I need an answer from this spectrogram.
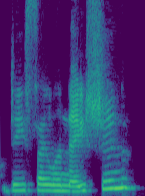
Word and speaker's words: desalination: All right, so it wants us to read the following passages about desalination. I believe that's how we pronounce that. So it's like saline, if you've heard of saline, salt, okay?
